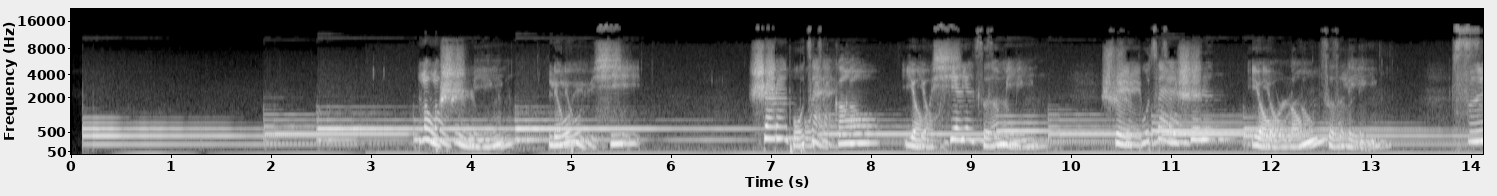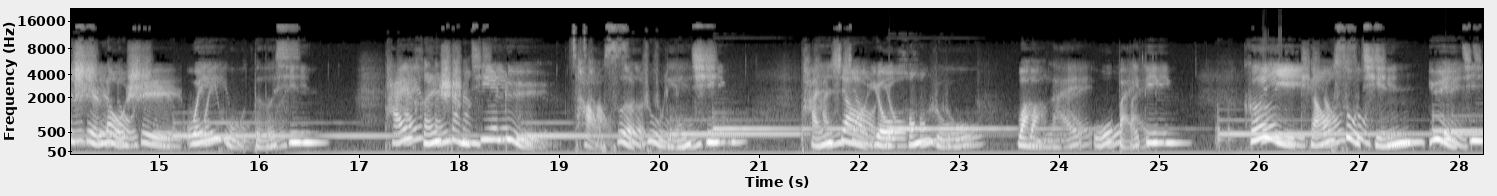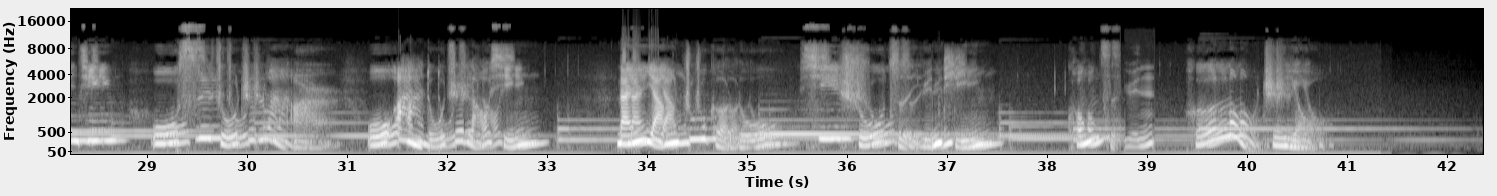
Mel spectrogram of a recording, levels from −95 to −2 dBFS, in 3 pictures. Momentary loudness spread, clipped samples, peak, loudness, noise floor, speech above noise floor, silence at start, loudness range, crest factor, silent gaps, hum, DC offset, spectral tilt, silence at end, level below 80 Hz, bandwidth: 14 LU; under 0.1%; 0 dBFS; -15 LUFS; -44 dBFS; 30 dB; 0 s; 6 LU; 16 dB; none; none; 2%; -6 dB/octave; 0 s; -48 dBFS; 15 kHz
